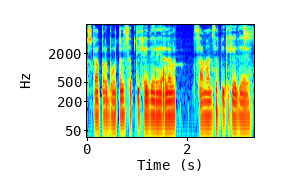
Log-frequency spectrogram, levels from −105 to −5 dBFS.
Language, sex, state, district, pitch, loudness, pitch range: Hindi, male, Arunachal Pradesh, Papum Pare, 105 Hz, -21 LUFS, 100-105 Hz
